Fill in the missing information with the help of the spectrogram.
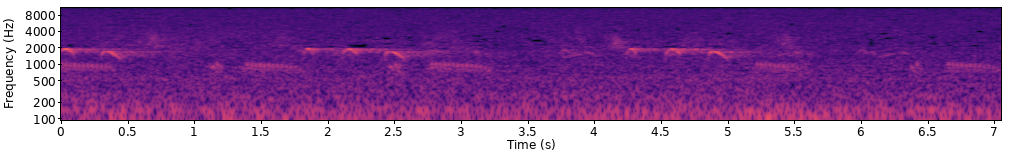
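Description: A bird singing a short phrase of whistled notes with falling, hooked ends, repeated about three times, over quiet, even natural background sound.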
